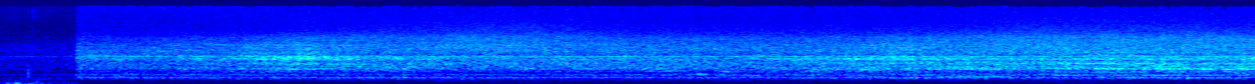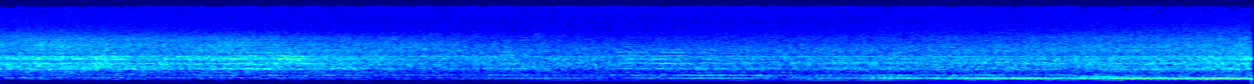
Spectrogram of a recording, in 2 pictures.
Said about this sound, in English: That's the other thing I want to analyze, that is what I mentioned, is how that train passing is captured. So I'm not going to do any more commentary for a couple minutes. I want to hear this.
